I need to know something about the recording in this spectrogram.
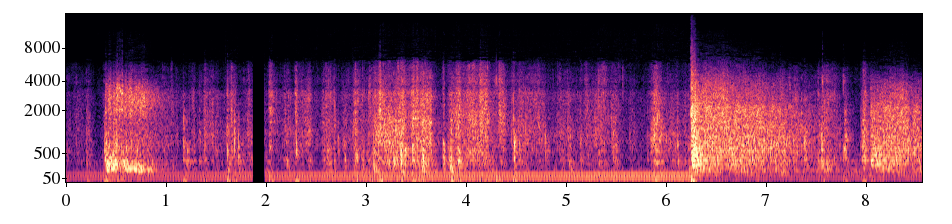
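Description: Rifles fire in sharp, echoing shots.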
